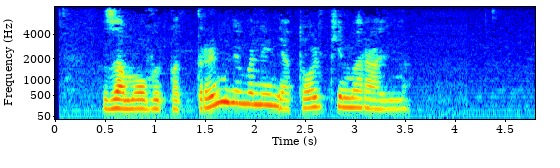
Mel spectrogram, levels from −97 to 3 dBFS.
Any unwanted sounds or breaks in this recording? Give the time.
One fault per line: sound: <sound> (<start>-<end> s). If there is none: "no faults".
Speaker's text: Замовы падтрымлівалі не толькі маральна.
no faults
